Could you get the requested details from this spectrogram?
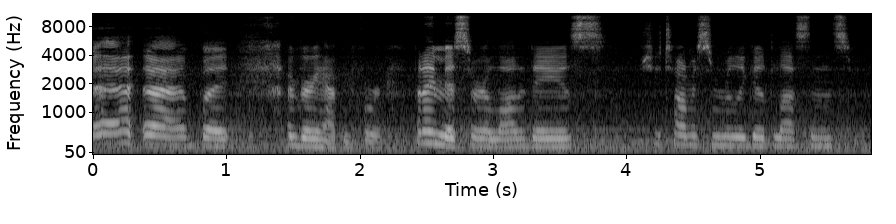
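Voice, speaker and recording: A woman with an American accent speaks at a moderate pace in a medium pitch with ordinary pitch variation. Noticeable background noise and audible room echo fill the recording. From US South. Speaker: digital artist. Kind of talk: drawing tutorial. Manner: casual, laughing often.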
